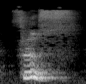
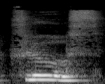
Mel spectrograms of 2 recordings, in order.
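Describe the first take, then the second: First: فلوس with a short, quick u; German فلوس said as "fluss", brief vowel before the s. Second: فلوس with the u wrongly stretched long; فلوس said as "fluus", vowel held too long. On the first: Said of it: "کوتاه تلفظ بشه". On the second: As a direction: drag out the u in فلوس. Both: Shown as a demonstration.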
